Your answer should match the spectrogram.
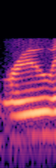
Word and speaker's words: Roux: There's a dog that's been coming recently named Rue. It's spelled like LaRue, R-O-U-X.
